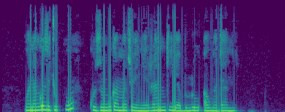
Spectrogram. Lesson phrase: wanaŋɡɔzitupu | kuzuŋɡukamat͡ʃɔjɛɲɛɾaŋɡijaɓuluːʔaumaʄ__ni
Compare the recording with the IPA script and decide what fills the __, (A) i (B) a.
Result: B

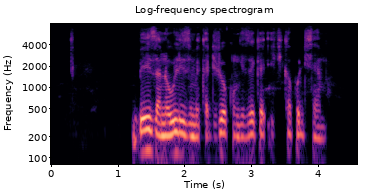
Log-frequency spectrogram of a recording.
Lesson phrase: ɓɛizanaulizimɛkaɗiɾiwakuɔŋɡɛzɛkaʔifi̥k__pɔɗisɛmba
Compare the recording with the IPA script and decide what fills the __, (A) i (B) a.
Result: B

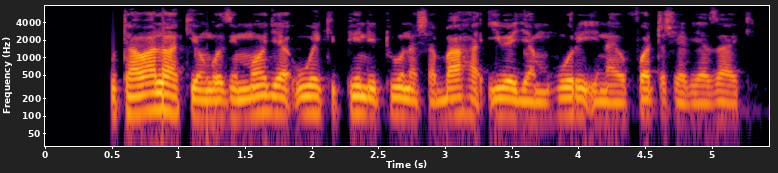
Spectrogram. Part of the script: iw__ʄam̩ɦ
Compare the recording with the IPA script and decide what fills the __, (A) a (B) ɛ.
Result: B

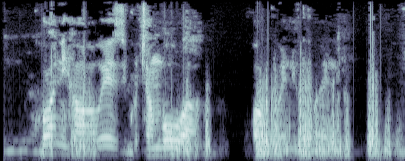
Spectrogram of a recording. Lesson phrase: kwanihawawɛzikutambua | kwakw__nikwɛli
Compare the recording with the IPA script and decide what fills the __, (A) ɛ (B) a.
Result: A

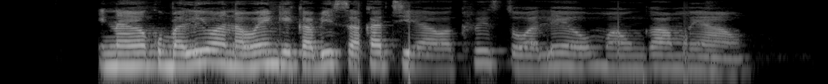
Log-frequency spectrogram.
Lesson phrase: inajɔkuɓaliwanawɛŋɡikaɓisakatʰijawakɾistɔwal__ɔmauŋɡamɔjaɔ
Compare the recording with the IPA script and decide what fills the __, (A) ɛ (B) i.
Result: A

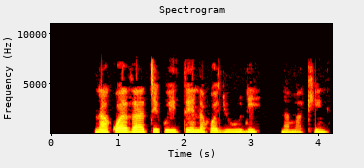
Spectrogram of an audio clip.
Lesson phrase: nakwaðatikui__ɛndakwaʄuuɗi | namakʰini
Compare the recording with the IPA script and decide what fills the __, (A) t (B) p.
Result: A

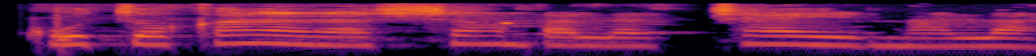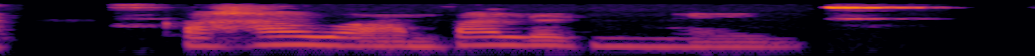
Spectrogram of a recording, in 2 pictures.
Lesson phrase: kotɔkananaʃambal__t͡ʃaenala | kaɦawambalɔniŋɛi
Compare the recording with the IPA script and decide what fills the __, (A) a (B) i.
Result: A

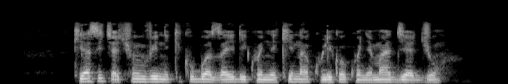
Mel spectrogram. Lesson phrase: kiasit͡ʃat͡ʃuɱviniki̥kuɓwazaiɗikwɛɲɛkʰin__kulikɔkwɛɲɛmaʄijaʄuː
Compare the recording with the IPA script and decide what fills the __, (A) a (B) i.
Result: A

